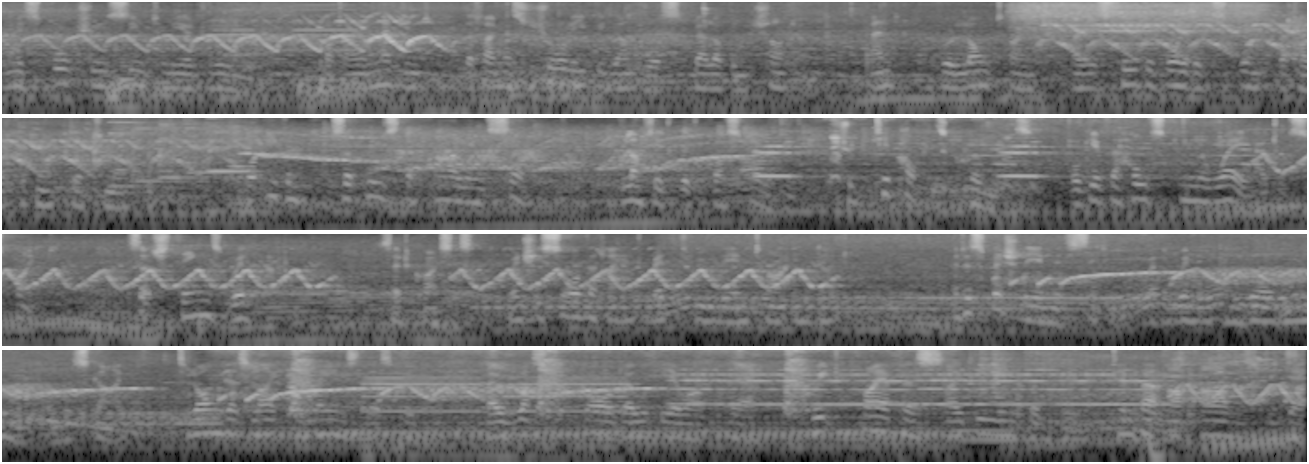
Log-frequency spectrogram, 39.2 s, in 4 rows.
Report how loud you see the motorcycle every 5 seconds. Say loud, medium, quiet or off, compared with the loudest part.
medium, medium, medium, medium, loud, loud, loud, loud.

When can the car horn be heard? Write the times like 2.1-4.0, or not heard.
1.6-2.8, 32.0-34.1.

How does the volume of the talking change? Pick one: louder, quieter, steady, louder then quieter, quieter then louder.
steady.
